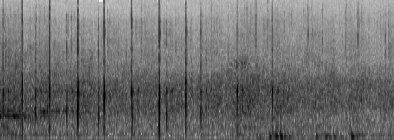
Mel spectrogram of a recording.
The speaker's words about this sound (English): Let's give them a big, huge round of applause and welcome to Omaha.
